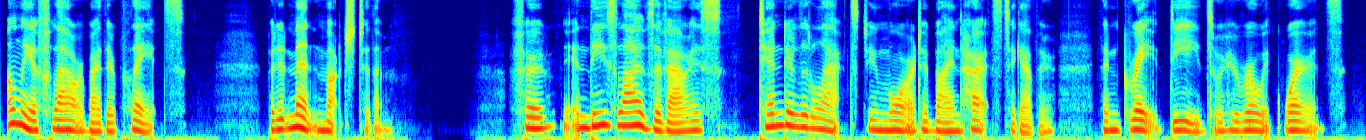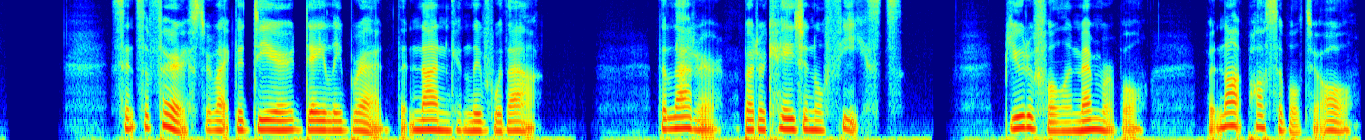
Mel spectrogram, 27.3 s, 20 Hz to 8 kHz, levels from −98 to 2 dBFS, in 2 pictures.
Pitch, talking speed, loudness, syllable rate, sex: 170 Hz, 130 wpm, -19 LUFS, 4.3 syllables/s, female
